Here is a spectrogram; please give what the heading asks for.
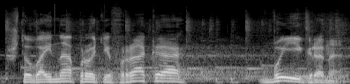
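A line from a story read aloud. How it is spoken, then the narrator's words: Loud and slow. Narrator (Russian): громко и медленно произносит он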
